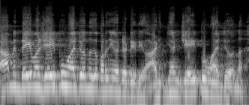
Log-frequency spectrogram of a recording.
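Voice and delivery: high, loud fervent sermon; fervent pulpit preaching. Real, not acted. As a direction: preach at full force. Full-force preaching.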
